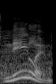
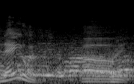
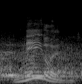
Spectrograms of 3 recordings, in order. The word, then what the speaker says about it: Neyland: asked to make a power reference to its Neyland it's not nailing some people have called in said hey the announcers are saying that wrong but it's actually pronounced Neyland where's one of the great coaches that were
